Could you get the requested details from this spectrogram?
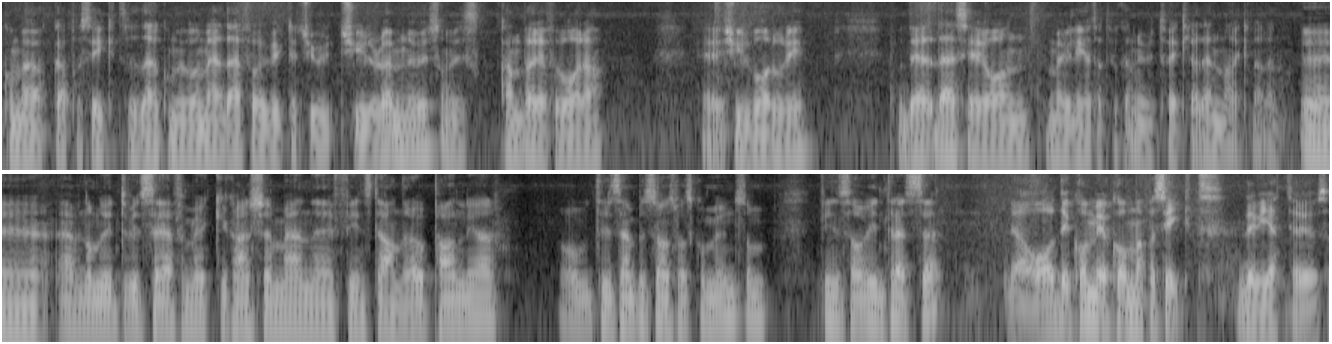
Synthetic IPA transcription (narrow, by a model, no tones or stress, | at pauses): kʰɔmːəɾøːkapʰɔsɪkt̪sɔd̪æɾkʰɔmːəvɪvɑːɾamɛd̪æɾfœɾhaɾvɪbʏk̚t̪ɛt̪yːɕyːlɾœmːnʉ̟ːsɔ̰mvɪkʰanbœɾjafœɾvɑːɾa | ɕyːlvɑːɾʊɾɪ | ɔd̪ɛd̪æseːɾjɑːɡɛnmœjlɪɡheːt̪at̪d̪ɪkʰanʉ̟ːt̪ʰvɛkʰla̰d̪ɛnma̰ɾkna̰d̪ən | ɛːvənɔmd̪ɵɪnt̪əvɪlsɛjːafœɾmʏkːəkʰanʂəmɛnfɪnsd̪ɛand̪ɾaɵpːhand̪lɪŋaɾ | ɔmt̪ʰɪlɛksɛmp̬əlsœnsmɑskʰɔmʉ̟ːnəʂɔm | fɪnsavɪnt̪ɾɛsːəjɑːd̪ɛkʰɔmːəɾjɔkʰɔmːapʰɔsɪkt̪d̪ɛveːt̪ʰja̰jɵ̰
